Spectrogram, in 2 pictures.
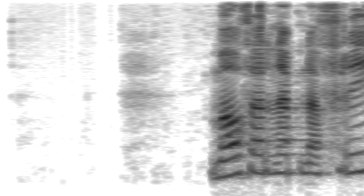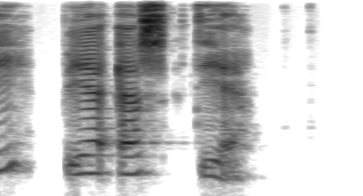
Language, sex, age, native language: Icelandic, female, 50-59, Icelandic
